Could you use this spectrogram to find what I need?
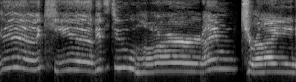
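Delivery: acted, very slow, high whine with long drawn-out I. Retelling the swamp scene where Yoda tells him to lift it: whiny Luke impression. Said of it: "a whiny ass little bitch".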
